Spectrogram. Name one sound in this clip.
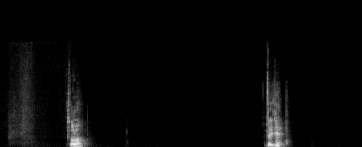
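A young man speaks in short bursts close by.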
